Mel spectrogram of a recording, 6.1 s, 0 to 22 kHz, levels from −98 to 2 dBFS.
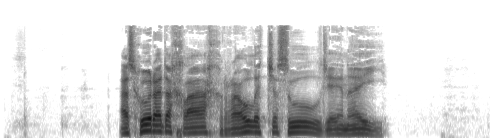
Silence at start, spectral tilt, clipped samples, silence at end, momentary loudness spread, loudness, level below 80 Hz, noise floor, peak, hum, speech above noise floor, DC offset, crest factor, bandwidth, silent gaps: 1.5 s; -6 dB/octave; under 0.1%; 1.35 s; 10 LU; -18 LUFS; -44 dBFS; -87 dBFS; -2 dBFS; none; 70 dB; under 0.1%; 18 dB; 11.5 kHz; none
